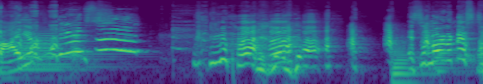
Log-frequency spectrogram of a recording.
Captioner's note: judges laughing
